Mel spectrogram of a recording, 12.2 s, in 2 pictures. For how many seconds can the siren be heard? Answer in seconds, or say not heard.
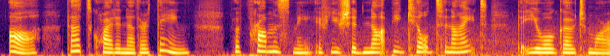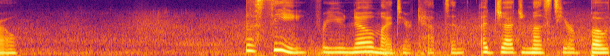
not heard.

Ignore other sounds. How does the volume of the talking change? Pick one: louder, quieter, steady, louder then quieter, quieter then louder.
steady.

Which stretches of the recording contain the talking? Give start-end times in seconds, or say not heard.
0.1-6.3, 8.6-12.1.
